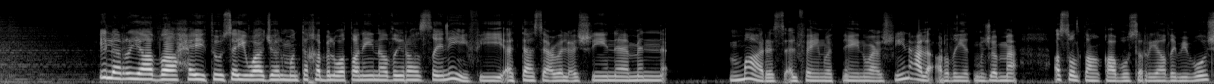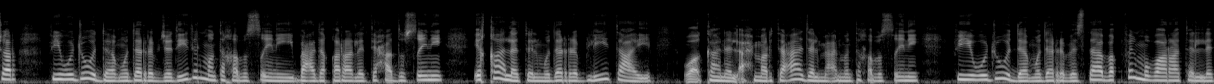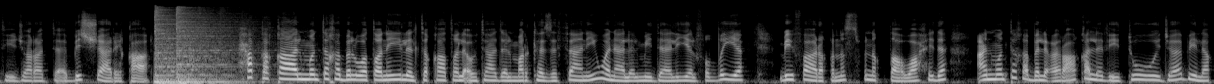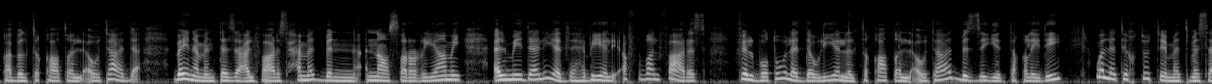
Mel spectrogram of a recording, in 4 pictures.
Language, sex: Arabic, female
